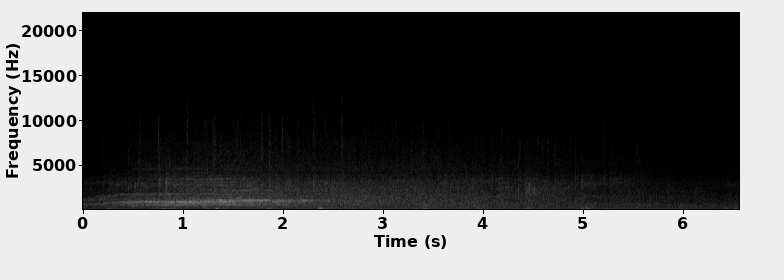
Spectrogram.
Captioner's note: attendees cheering and applauding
